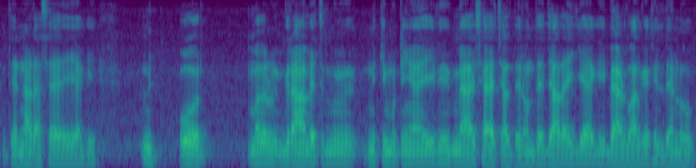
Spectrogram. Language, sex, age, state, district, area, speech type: Dogri, male, 30-45, Jammu and Kashmir, Reasi, rural, spontaneous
